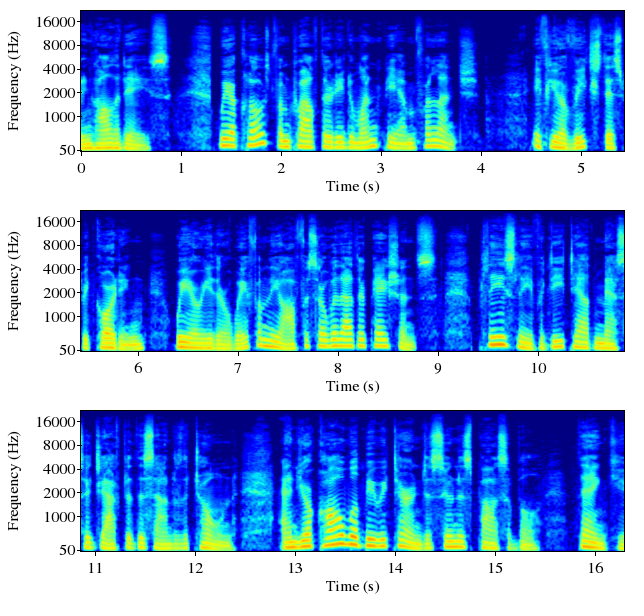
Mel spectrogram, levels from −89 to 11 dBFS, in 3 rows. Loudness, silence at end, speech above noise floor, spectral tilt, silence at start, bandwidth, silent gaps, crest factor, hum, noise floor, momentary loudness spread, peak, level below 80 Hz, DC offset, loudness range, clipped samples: -24 LUFS; 0 s; 34 dB; -6.5 dB/octave; 0 s; 18 kHz; none; 18 dB; none; -57 dBFS; 10 LU; -4 dBFS; -66 dBFS; under 0.1%; 3 LU; under 0.1%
